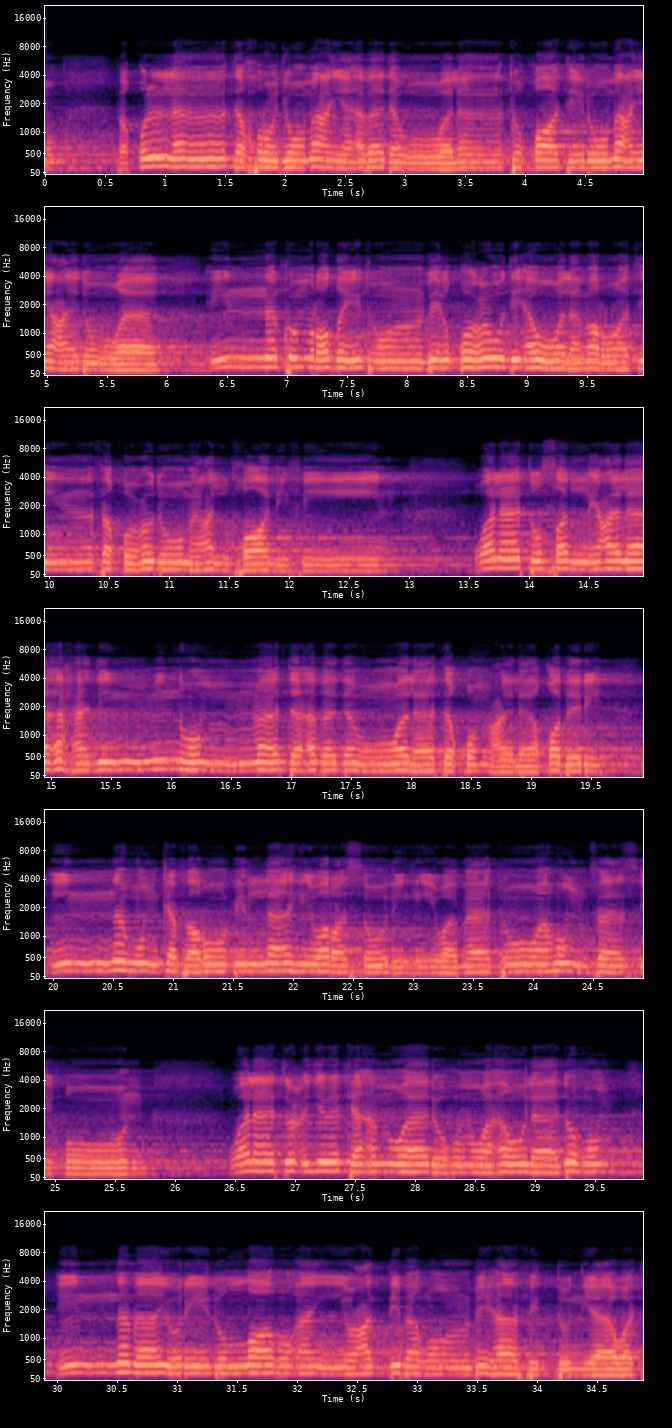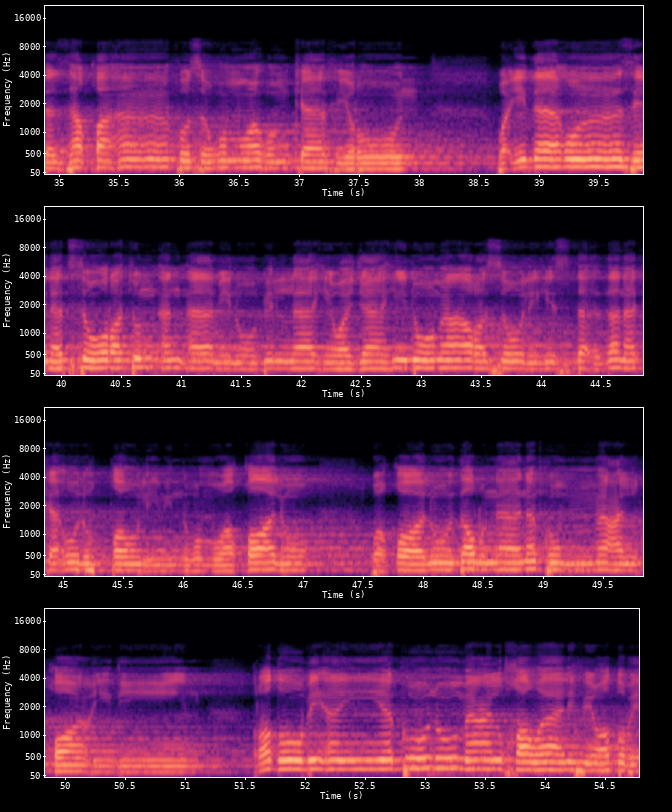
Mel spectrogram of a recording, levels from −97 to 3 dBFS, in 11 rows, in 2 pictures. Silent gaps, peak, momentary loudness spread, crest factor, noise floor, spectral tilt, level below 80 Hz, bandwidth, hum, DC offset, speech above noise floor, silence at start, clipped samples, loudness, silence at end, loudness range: none; -4 dBFS; 8 LU; 14 dB; -40 dBFS; -8 dB/octave; -46 dBFS; 7 kHz; none; under 0.1%; 21 dB; 0 s; under 0.1%; -19 LUFS; 0 s; 3 LU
